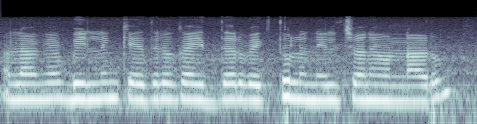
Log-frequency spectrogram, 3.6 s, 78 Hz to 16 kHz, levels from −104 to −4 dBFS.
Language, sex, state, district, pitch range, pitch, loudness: Telugu, female, Telangana, Mahabubabad, 210-225 Hz, 220 Hz, -14 LUFS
